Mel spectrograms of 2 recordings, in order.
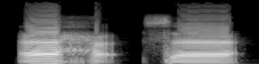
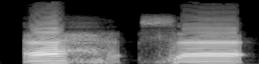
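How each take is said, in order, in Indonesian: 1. Bunyi h memantul, ada jeda sebelum sa. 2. Bunyi h memantul, ada jeda sebelum sa.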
